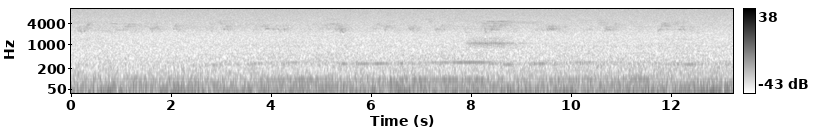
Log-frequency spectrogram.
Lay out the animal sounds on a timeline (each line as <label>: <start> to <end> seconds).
Red-eyed Vireo (Vireo olivaceus): 0.0 to 13.2 seconds
Black-throated Green Warbler (Setophaga virens): 7.8 to 9.1 seconds
Hairy Woodpecker (Dryobates villosus): 7.9 to 8.8 seconds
